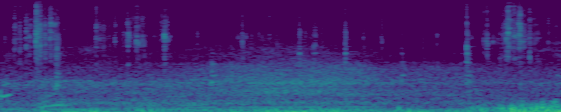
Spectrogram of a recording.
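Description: Faint, scattered small clicks of a wheel-clamp lock and its key being handled, over a soft background rush that swells and fades in the middle.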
